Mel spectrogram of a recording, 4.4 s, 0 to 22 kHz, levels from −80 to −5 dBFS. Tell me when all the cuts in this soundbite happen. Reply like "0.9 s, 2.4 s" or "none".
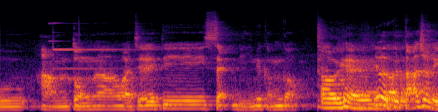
3.0 s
